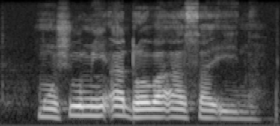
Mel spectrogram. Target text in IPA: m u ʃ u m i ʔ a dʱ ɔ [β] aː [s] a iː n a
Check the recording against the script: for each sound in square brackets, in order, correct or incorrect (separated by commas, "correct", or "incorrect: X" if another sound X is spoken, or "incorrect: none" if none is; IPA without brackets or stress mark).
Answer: correct, correct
